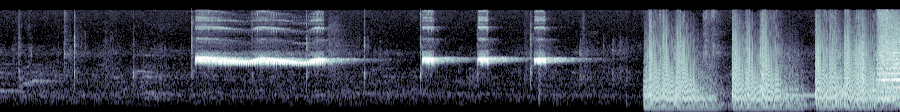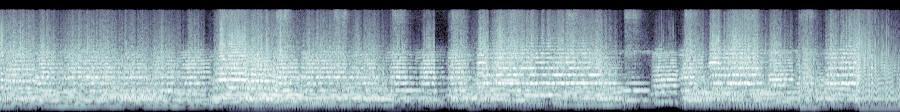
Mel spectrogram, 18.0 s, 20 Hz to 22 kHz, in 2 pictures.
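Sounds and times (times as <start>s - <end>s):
marching band playing brass chords: 6.4s - 18.0s.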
